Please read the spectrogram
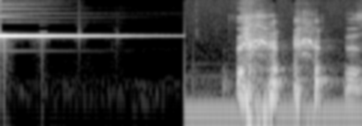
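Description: A single bright, bell-like 'ding' sound effect: one struck high tone that rings and fades away over about a second, then cuts to silence. A man's voice comes in near the end.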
